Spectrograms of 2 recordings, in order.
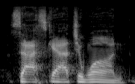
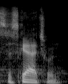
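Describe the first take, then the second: First: The final syllable is fully pronounced. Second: The final syllable is reduced. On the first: This is how Americans say it. The speaker calls it wrong. "They always pronounce the Wan" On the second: This is how locals say it. The speaker calls it right. "where it's Saskatchewan"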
